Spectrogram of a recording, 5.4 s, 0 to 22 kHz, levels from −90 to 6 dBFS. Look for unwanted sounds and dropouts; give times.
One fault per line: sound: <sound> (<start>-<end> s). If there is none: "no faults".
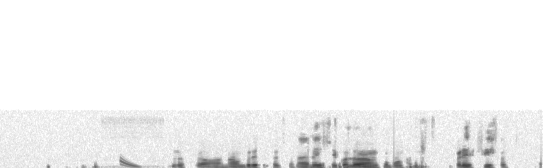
sound: chirp (1.2-1.4 s)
